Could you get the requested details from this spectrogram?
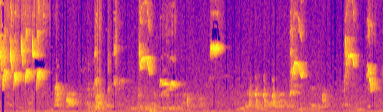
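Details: Asian glossy starling from the forest, recorded as song-training material: a quick burst of high rattling notes opens, followed by scattered sharp whistles, buzzy chirps and short scratchy phrases with pauses.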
